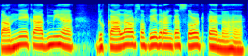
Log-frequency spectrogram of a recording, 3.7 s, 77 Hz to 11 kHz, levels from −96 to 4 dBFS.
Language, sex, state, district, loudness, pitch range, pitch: Hindi, male, Jharkhand, Garhwa, -11 LUFS, 170-200 Hz, 190 Hz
